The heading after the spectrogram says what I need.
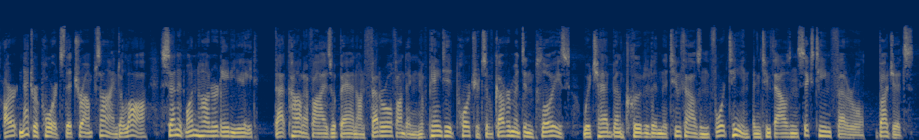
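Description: A computer-generated man's voice reading formal text aloud as scripted narration, in an impersonal, measured manner. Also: lowish voice, a little mellow. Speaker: narrator of an audio reading series. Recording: long hall-like reverb.

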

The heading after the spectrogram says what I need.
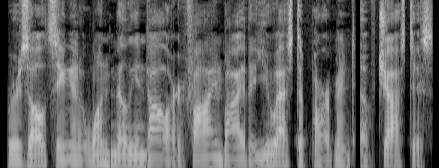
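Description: Male computer-generated voice, old speech synthesizer sound, low pitch, mechanical delivery, scripted read-aloud, very dry. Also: a little mellow, dry recording. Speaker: automated narrator of an audio series. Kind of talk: scripted read-aloud narration of formal texts.

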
